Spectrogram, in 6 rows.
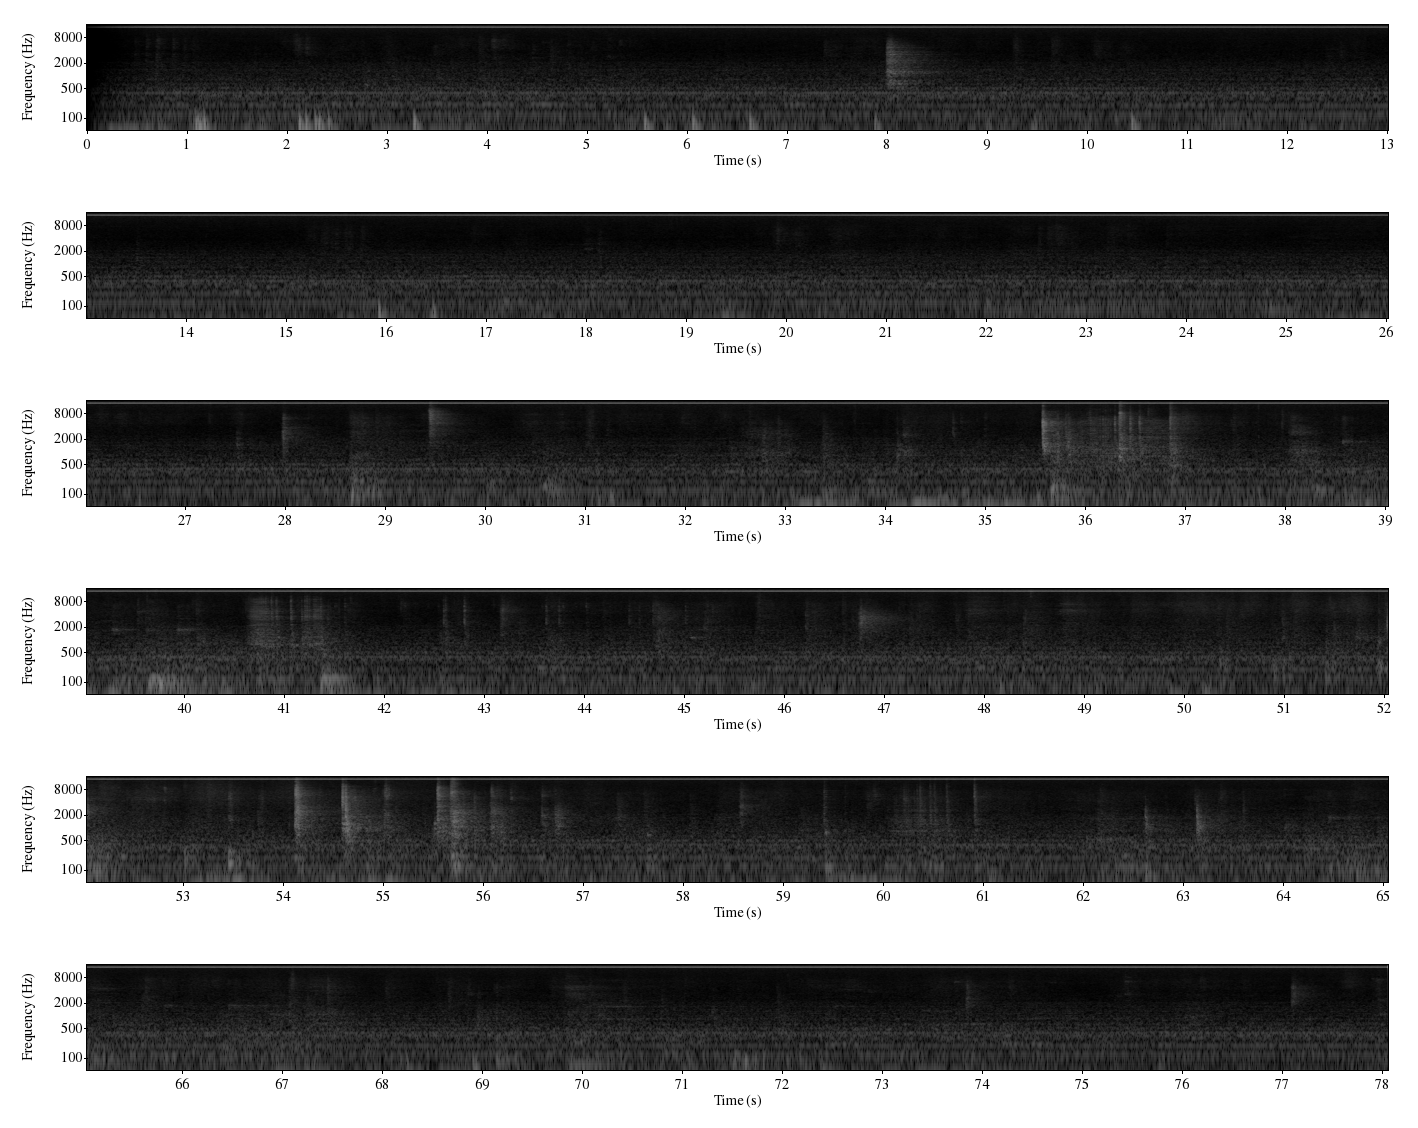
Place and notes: {
  "title": "Arne Nováka, Brno-střed-Veveří, Česko - Radio-frequency EAS Systems, Central Library, Faculty of Arts MU",
  "date": "2015-10-15 16:00:00",
  "description": "Recorded on Zoom H4n + Sennheiser MKH416 + Rode NTG 1 (binaural), 15.10.2015.",
  "latitude": "49.20",
  "longitude": "16.60",
  "altitude": "238",
  "timezone": "Europe/Prague"
}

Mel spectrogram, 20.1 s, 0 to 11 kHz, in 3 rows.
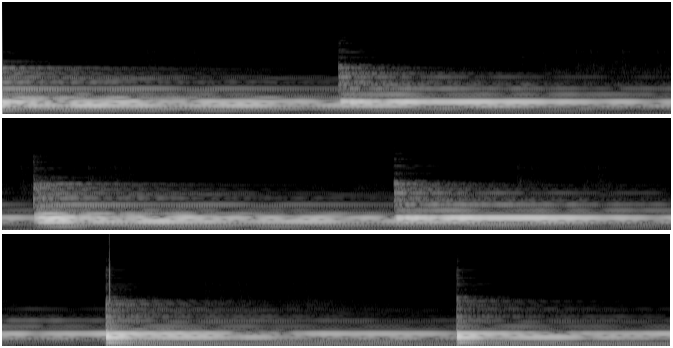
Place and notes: {
  "title": "Maintenon, France - Barrier",
  "date": "2017-08-10 19:10:00",
  "description": "Playing with a new metallic barrier surrounding the college school. I noticed these huge steel bars would be perfect to constitude a gigantic semantron. So I tried different parts. Recorded with a contact microphone sticked to the bars.",
  "latitude": "48.59",
  "longitude": "1.59",
  "altitude": "133",
  "timezone": "Europe/Paris"
}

